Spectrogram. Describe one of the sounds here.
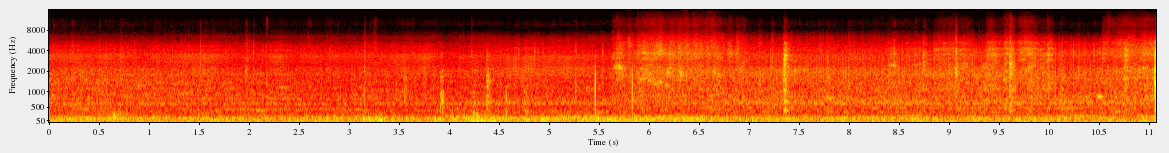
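Food sizzles and crackles softly in a hot pan.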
